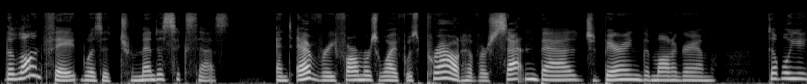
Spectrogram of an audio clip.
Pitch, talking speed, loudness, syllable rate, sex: 215 Hz, 155 wpm, -21 LUFS, 4.8 syllables/s, female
